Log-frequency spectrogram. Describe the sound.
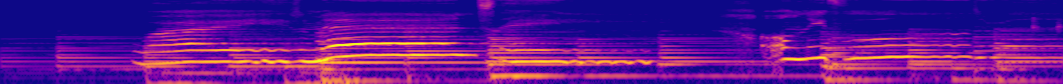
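A woman sings a slow, tender ballad, holding long notes with gentle vibrato over soft, sustained instrumental accompaniment, clear at a steady, moderate volume.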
